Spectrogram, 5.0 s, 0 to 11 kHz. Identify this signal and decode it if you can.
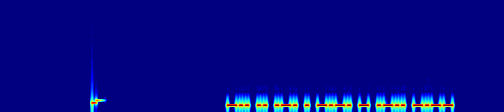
Morse code, heard as a keyed tone, about 40 wpm, 700 Hz. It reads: DIRECTLY
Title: Top 501-750 Words 40wpm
